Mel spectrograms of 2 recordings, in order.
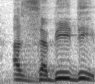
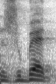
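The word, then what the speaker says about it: الزبيدي: enggak ada asma asma azzabidi bukan zubaid zabid apalagi jadi jadi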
